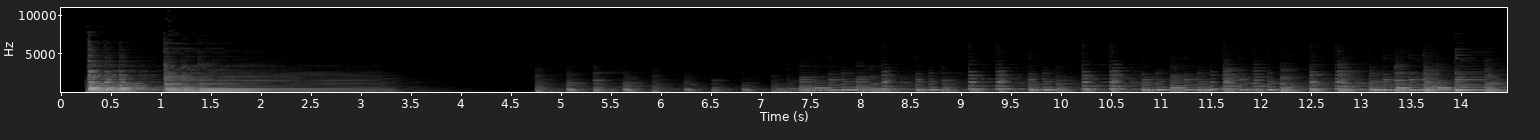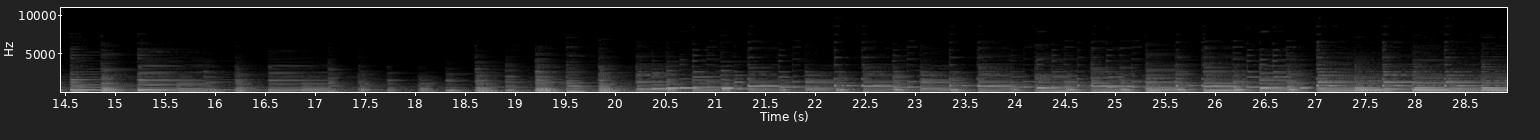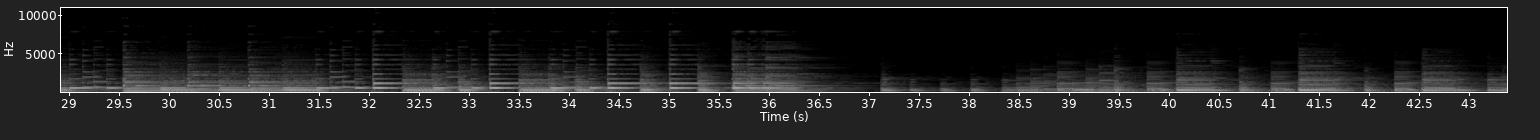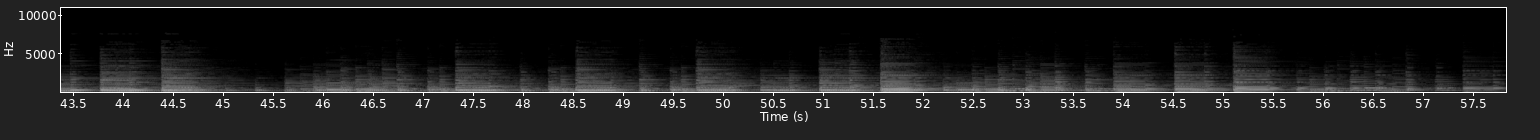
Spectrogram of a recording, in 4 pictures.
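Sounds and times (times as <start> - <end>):
female concert pianist playing piano allegro marcato: 0.2 - 4.1, 4.7 - 57.8.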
